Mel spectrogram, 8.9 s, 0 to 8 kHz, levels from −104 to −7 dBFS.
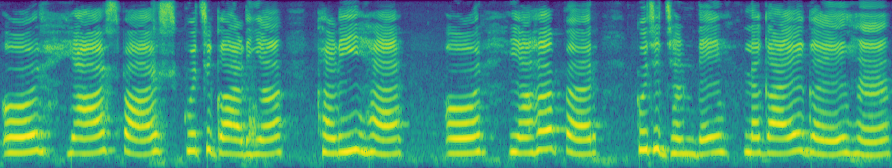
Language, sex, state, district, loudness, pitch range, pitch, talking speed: Hindi, male, Punjab, Pathankot, -13 LUFS, 265-295 Hz, 275 Hz, 100 wpm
